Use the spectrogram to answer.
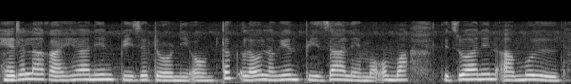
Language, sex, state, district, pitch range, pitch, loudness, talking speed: Mizo, female, Mizoram, Aizawl, 195-225 Hz, 205 Hz, -13 LUFS, 200 wpm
